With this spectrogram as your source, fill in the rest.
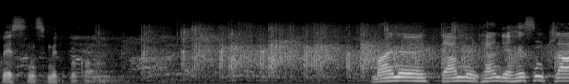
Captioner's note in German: Beifall bei der CDU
